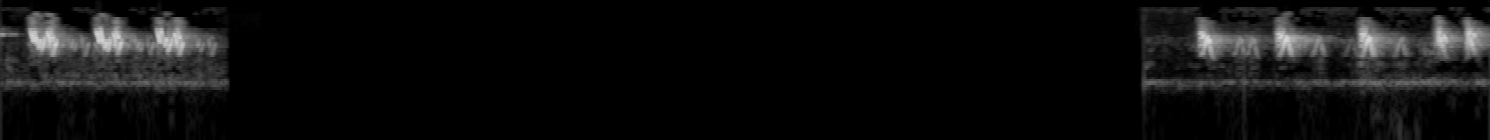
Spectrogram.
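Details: Sparrows in a fight: a short group of three harsh chirps, a long silence, then a second run of four to five sharp, scratchy chirps.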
